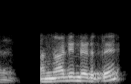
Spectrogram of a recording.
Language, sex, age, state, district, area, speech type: Malayalam, male, 18-30, Kerala, Malappuram, rural, conversation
